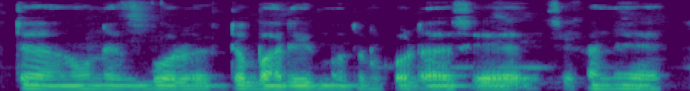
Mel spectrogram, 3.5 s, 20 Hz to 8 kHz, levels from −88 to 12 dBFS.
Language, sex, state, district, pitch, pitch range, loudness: Bengali, male, West Bengal, Paschim Medinipur, 110 Hz, 105-115 Hz, -22 LUFS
